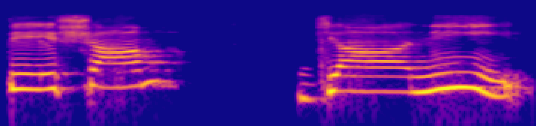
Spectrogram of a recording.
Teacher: नी की मात्रा बड़ी, लंबा खींचेंगे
